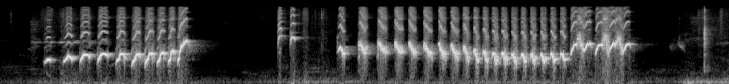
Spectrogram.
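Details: White-rumped shama song used to provoke a reply: long rapid trills of repeated notes, one run falling slowly in pitch before jumping back up.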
